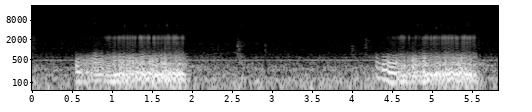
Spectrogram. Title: The Loudest Frenchie Snoring Ever 😂 #frenchbulldog #funnydogs #frenchie #dogmom #dogshort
